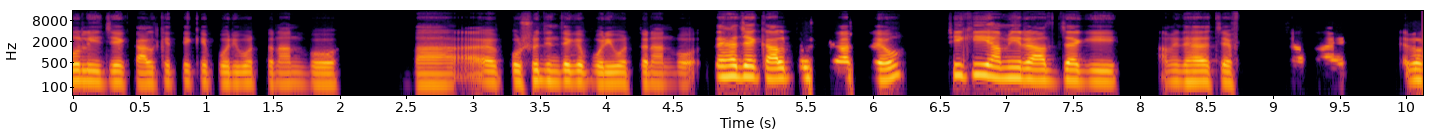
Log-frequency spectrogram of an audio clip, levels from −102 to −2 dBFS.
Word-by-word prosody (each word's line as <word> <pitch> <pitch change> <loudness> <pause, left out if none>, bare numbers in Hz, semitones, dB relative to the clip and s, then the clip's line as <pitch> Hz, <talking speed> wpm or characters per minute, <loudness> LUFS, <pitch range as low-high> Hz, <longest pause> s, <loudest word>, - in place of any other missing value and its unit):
বলি 150 -1 +2
যে, 140 - +3
"কালকে 130 +2 -2
থেকে 145 -1 -7
পরিবর্তন 130 0 -4
আনব, 130 0 -12 0.8
বা 120 0 -3 0.3
আ - - -4 0.3
পরশুদিন 150 +1 -1
থেকে 145 -1 +4
পরিবর্তন 130 0 -1
আনব" 125 0 -18 0.3
দেখা 200 +1 +7
যায় 200 -1 +8
কাল 170 0 +8
পরশু 185 -1 -5
আসলেও, 165 -1 +2 0.4
ঠিকই 225 +1 +2
আমি 185 0 +2
রাত 155 -1 +4
জাগি, 145 -2 +2 0.4
আমি 145 - -8
দেখা 145 0 +3
যাচ্ছে 140 +1 -3
ফো - - -58 0.3
চালাই, 125 -3 -9 0.5
এবং 160 0 +3
145 Hz, 160 wpm, -22 LUFS, 130-165 Hz, 0.8 s, যায়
